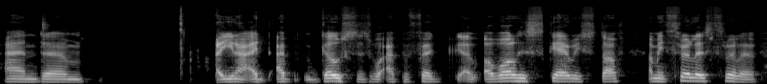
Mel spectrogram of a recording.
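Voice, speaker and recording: A man's voice: mid-range voice, fairly even intonation, normal speed, fairly bright tone, no echo. A man hosting a podcast, chatting casually about an album with lots of restarts. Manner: hesitant, many restarts and fillers. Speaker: podcast host. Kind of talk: casual music review chat.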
